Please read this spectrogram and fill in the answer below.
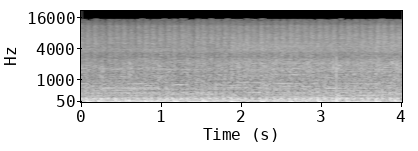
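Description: Punk rock band playing live: distorted electric guitar, bass and drums in a loud, dense instrumental passage without vocals.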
